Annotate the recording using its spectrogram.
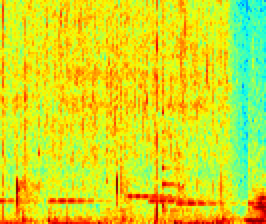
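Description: Hot oil sizzling in a non-stick pan as a tempering of peanuts, curry leaves, green chilli, mustard seeds and split black gram is stirred with a spatula.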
